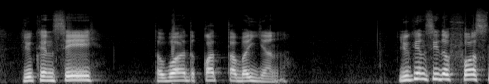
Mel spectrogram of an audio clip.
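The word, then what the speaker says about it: قد تبين: to pronounce dal, and you have to join qaf mutaharrik with ta mushaddad, like qad tabayyana. You will not say qad tabayyana, but you will say qad tabayyana.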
